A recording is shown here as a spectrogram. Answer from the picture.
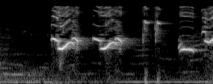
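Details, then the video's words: Orange-headed thrush (anis kembang), a national contest champion songbird, sings a run of rich, varied whistled phrases, some slurred downward, others sharp and high, in quick bursts with a faint low hum behind. "KICAU ANIS KEMBANG NGEPLONG"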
